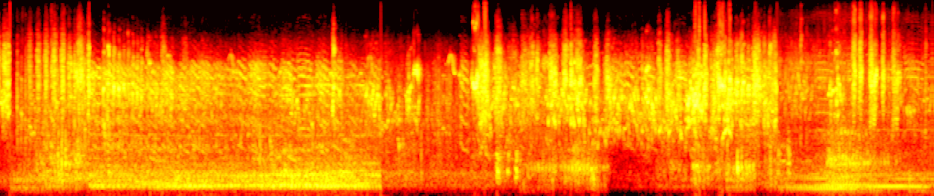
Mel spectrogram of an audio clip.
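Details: Eating budgerigars in a flock keep up a steady high-pitched warbling chatter with scattered sharp chirps, plus intermittent low cooing in the background.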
